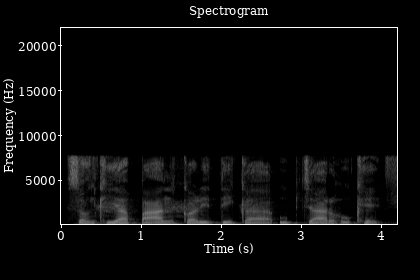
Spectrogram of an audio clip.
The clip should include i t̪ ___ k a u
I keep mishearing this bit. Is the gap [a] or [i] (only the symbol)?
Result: i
